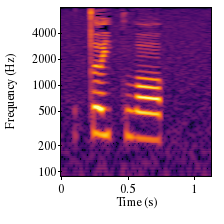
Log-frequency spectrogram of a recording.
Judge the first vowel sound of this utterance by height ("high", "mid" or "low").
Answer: mid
